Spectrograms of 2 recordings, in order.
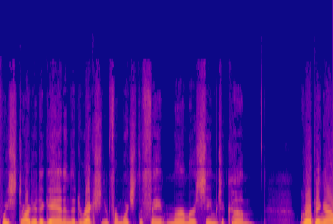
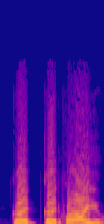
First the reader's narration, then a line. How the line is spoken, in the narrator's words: we shouted in terrified distress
